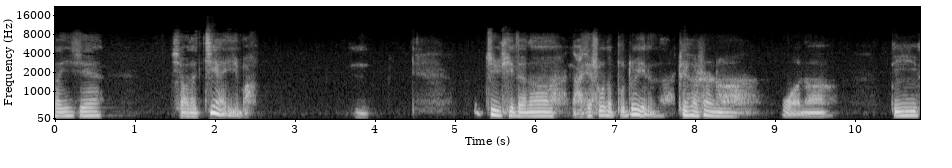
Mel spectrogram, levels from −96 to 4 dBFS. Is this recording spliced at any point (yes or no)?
yes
